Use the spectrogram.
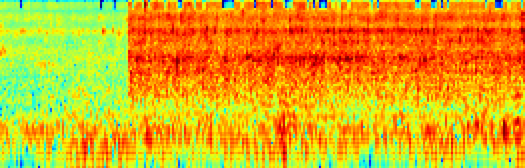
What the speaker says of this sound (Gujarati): હું આમાં બાફેલી મકાઈ નાખી દઈ। આમાં જે પાણી હતું એ પણ આપણે એમાં રાખવાનું છે।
